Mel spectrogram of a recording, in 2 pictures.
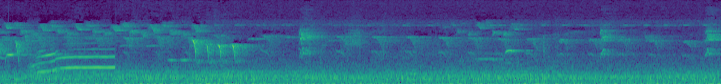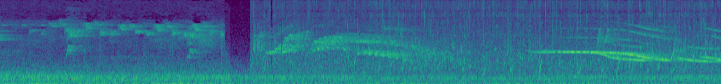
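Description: Birds chirping in quick repeated short notes over a steady low rushing noise. About two-thirds of the way through the sound cuts abruptly to whistled calls that slide down in pitch, ending in one long falling whistle.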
